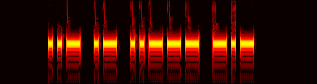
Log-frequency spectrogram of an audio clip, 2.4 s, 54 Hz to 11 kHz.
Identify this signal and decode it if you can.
Morse code, heard as a keyed tone, about 34 wpm, 700 Hz. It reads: UA2K
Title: DXCC-100 Call Signs - 4 Characters - Repeated 3x - 35wpm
